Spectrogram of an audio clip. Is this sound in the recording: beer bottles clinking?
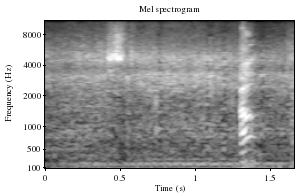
no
